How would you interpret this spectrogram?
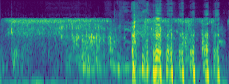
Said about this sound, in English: Can you guys hear that? Yes, we can. Yes, we can. That's me pouring one out for Indiana fans.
